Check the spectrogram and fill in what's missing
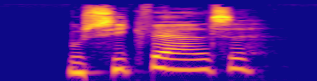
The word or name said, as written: musikværelse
